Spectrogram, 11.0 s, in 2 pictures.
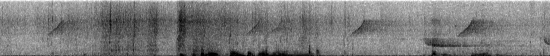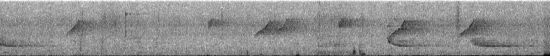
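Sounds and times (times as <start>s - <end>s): faint bird calling: 4.2s - 6.1s.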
